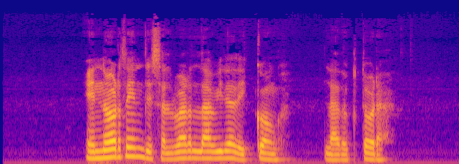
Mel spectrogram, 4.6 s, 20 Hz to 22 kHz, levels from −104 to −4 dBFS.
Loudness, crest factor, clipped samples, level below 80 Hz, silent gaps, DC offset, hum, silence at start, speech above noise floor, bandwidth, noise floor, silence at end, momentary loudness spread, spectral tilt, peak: -20 LUFS; 20 dB; under 0.1%; -52 dBFS; none; under 0.1%; none; 0.85 s; 39 dB; 13 kHz; -58 dBFS; 0.7 s; 12 LU; -6 dB/octave; -2 dBFS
